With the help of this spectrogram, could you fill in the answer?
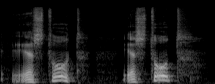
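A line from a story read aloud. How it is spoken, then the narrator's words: Choked tearful cry. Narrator (German): Paul ... brach in Tränen aus und rief mit erstickter Stimme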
